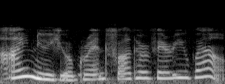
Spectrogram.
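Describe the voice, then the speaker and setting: This woman is doing a put-on character voice pitched high. Her intonation is lively and her pace moderate. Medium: read story.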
